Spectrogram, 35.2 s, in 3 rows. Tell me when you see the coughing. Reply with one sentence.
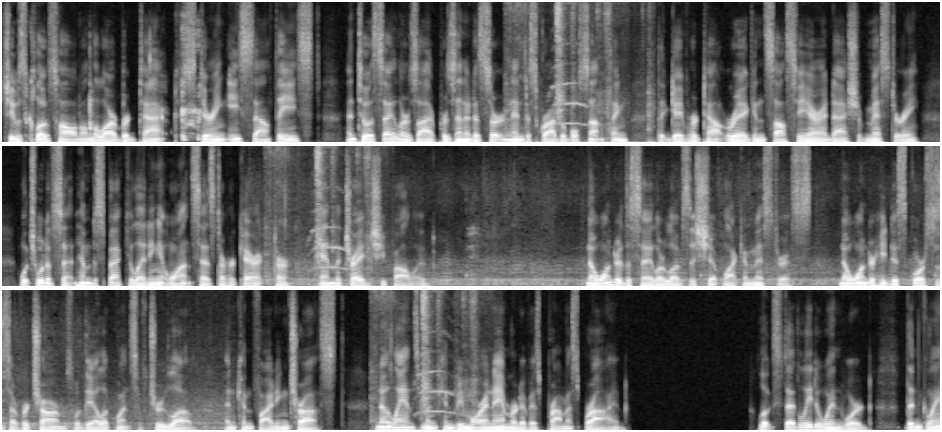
You can hear the coughing from 1.1 to 2.5 s.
